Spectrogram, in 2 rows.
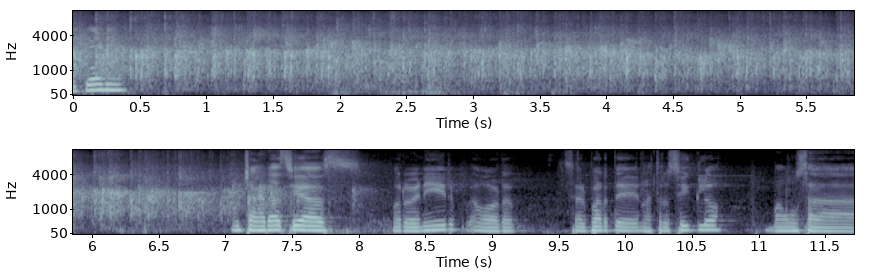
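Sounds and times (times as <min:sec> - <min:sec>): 
speech: 0:00.0 - 0:00.5, 0:07.0 - 0:11.7
audience applause: 0:00.0 - 0:07.5.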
